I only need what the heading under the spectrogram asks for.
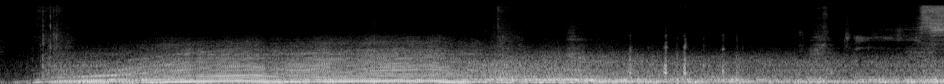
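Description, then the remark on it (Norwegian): A deep V8 engine revs up and holds a loud, throbbing roar, its pitch rising and sweeping before settling into a steady rumbling idle-like drone. “Det handler om lyd, og det handler om V8.”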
